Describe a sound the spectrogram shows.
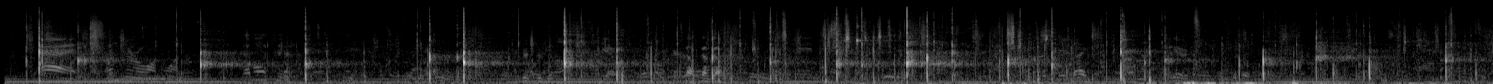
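Paddles strike a plastic ball with sharp hollow pops in a quick rally.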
